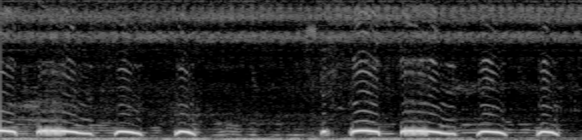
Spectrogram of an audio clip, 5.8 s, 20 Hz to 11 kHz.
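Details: Derkuku, the spotted dove, singing actively in the 'without kuk' and 'kuk 1' styles: two phrases of five to six hollow arched coos, one drawn out in each, over a faint low hum.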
